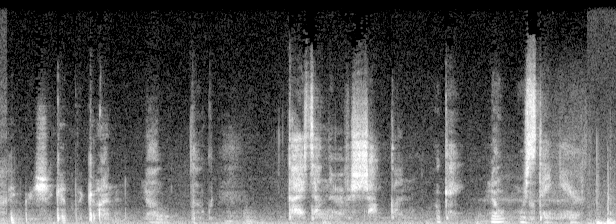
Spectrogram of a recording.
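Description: Faint whispered dialogue from a film soundtrack: hushed voices with sharp hissing consonants, coming and going in short phrases.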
